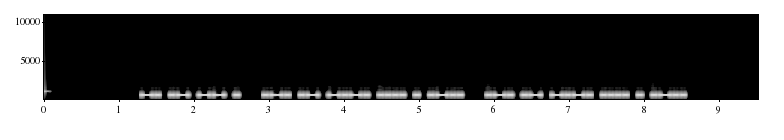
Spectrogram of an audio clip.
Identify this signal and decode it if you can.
Morse code, heard as a keyed tone, about 25 wpm, 700 Hz. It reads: NAME RACHEL RACHEL
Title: Practice QSO - Exchange 1 - Beginning - 25wpm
